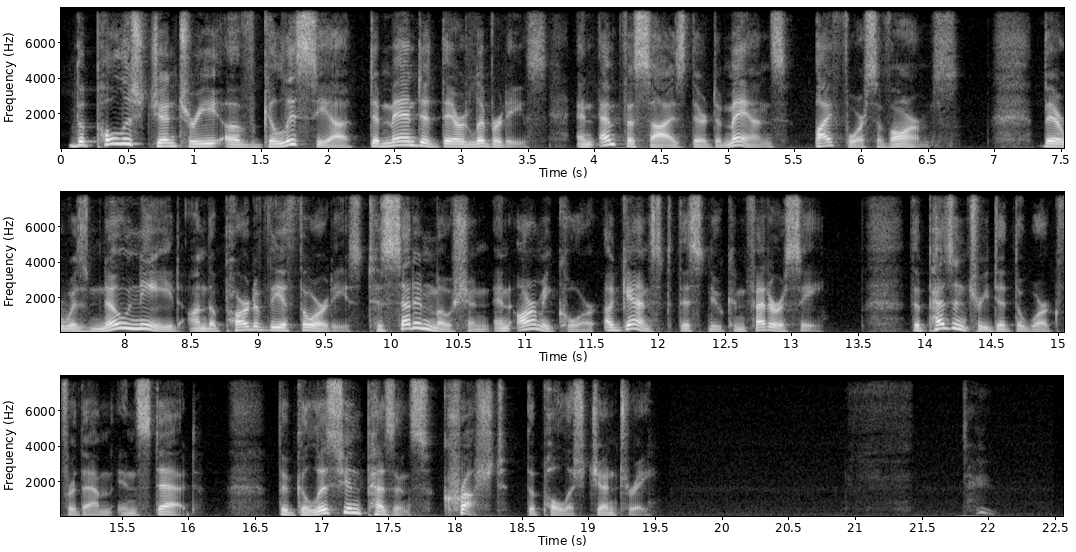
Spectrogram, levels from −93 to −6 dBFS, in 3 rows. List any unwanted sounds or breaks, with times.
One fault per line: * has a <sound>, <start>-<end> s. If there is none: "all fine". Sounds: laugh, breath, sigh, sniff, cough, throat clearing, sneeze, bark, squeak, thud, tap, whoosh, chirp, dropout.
* has a breath, 20.8-22.4 s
